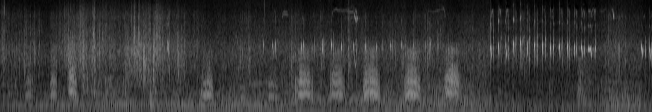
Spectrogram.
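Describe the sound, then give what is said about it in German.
Noisy, excited chattering and squeaking of young owls in a nest in an old pine tree at the Kinderhaus Violetta in Ludwigsburg-Neckarweingen, at feeding time as a parent owl returns, with rapid repeated calls and a burst of fast, high-pitched trilling near the end, fairly loud. “Wenn Mama oder Papa Eule zurück ins Nest kommen, dann ist Futterzeit und das heißt natürlich, im Nest wird es laut.”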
